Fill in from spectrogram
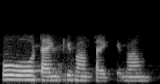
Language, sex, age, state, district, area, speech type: Tamil, female, 30-45, Tamil Nadu, Perambalur, rural, conversation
